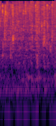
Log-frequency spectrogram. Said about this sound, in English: I'm gonna do a water change now.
